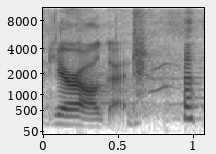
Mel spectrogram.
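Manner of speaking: ordinary talk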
